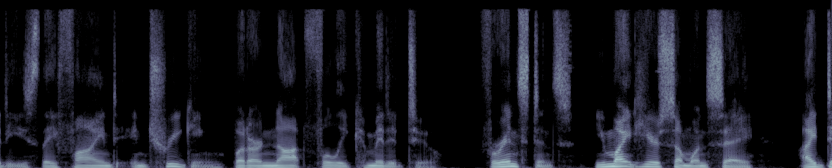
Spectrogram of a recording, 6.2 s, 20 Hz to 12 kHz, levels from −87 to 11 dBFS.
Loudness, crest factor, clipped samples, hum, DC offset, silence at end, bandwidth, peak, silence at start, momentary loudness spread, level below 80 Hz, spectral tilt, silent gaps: -26 LUFS; 18 dB; under 0.1%; none; under 0.1%; 0 s; 12 kHz; -8 dBFS; 0 s; 12 LU; -52 dBFS; -5.5 dB/octave; none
